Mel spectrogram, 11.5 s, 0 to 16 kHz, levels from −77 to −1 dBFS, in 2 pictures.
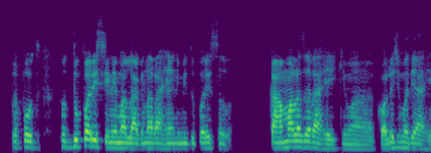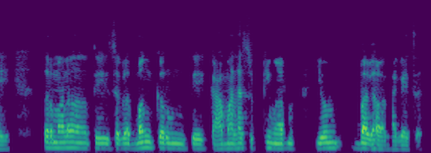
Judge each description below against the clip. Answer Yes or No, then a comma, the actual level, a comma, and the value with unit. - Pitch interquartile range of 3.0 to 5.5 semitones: No, narrow, 2.5 semitones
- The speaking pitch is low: Yes, low, 125 Hz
